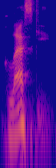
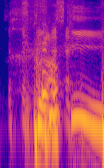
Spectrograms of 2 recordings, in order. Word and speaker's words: Pulaski: Pilaski. Pilaski County. And what? Just because it sounds like I just want to hear Caleb pronounce that. I can't. Pulaski.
